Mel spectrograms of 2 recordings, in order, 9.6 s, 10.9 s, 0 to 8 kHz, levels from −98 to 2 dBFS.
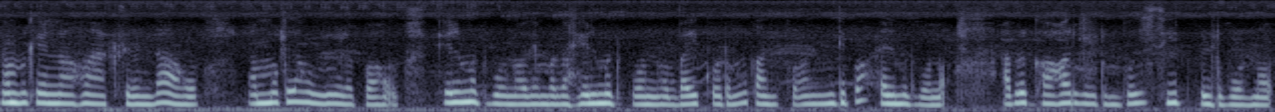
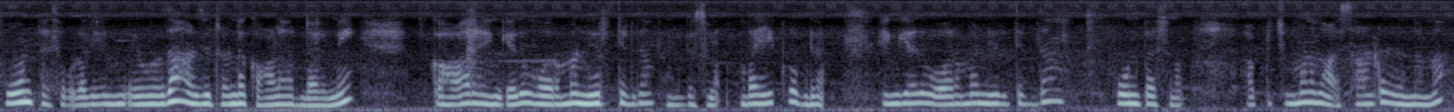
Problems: low volume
